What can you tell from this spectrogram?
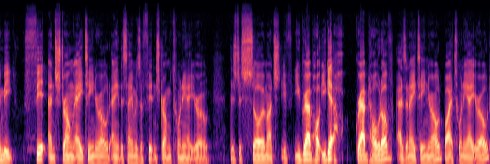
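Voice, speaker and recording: In an Australian accent, a man speaks fairly quickly at a fairly low pitch on a very clean recording with a silent background. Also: ordinary pitch variation. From Australia, country Victoria (Bacchus Marsh). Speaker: professional MMA fighter. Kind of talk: casual chat.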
